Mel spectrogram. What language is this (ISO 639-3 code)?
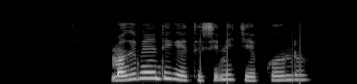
kln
